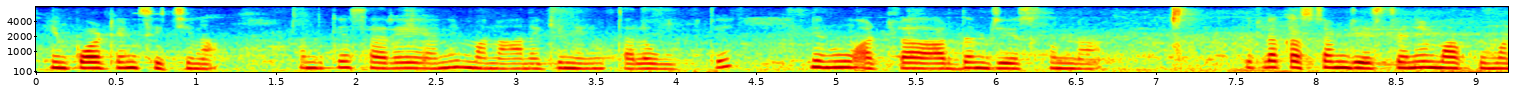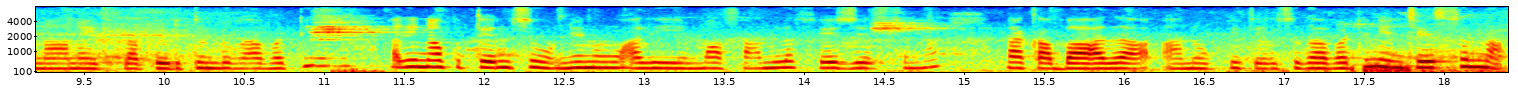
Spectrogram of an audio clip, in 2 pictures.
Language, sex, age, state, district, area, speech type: Telugu, female, 30-45, Telangana, Vikarabad, rural, spontaneous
